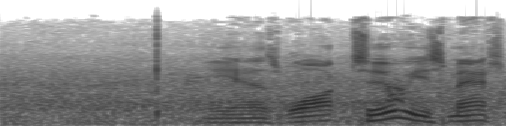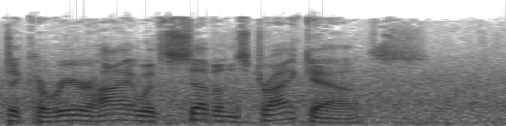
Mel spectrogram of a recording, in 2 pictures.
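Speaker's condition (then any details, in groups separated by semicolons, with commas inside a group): No condition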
